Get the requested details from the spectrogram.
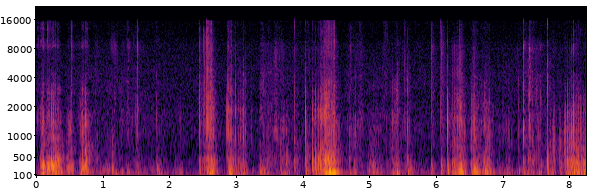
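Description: Fingers work the side zipper of a small synthetic leather kids' boot while nails scratch its upper. The result is a quiet, irregular series of short, soft scratching and rasping bursts, heavy in low tones with little high-end sparkle.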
